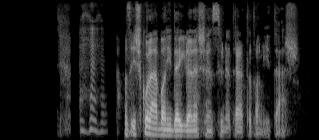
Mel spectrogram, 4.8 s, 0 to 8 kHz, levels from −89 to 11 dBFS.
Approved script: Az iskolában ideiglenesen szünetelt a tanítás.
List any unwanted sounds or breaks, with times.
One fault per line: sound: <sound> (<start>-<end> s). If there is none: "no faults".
sound: laugh (1.2-1.6 s)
